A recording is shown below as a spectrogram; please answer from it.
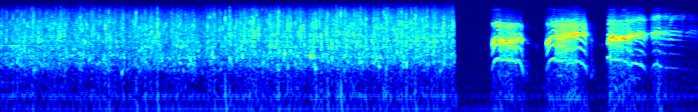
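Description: A stream running steadily, cutting off suddenly about seven seconds in. Then a baby cries three times, each cry rising and falling in pitch.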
